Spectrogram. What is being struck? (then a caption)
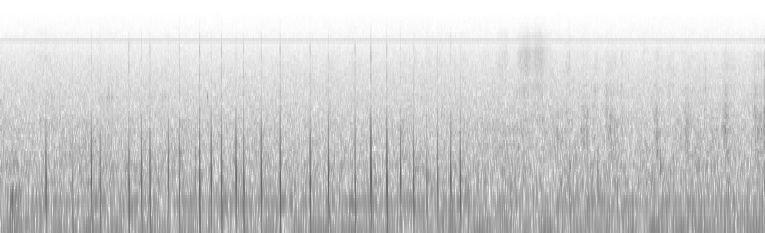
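Small polished green stone. A small, solid, smooth green tumbled stone, likely aventurine, held in the fingers over a towel, is tapped and scratched with the fingertips and nails. A run of light, sharp clicks is heard over a steady low hum, then fades into softer scratching and rustling.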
